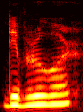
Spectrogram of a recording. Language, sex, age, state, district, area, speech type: Assamese, female, 18-30, Assam, Dibrugarh, rural, spontaneous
